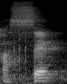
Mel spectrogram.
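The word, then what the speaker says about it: happyaku: Number 4, hasen. Hasen. So we pronounce the first S with the first part, like ha.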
